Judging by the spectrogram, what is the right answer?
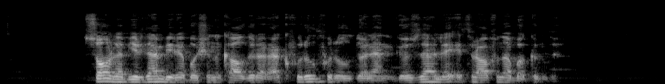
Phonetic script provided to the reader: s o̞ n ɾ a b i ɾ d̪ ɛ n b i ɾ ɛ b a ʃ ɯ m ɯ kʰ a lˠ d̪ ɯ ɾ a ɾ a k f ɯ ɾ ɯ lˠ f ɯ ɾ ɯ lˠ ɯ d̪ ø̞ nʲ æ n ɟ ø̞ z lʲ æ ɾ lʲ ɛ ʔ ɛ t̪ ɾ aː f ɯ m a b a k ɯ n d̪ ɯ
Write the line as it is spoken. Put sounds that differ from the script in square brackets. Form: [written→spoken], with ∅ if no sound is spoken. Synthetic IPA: s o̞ n ɾ a b i ɾ d̪ [ɛ→æ] n b i ɾ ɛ b a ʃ ɯ [m→n] ɯ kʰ a lˠ d̪ ɯ ɾ a ɾ a k f ɯ ɾ ɯ lˠ f ɯ ɾ ɯ lˠ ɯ d̪ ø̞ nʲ æ n ɟ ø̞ z lʲ æ ɾ lʲ ɛ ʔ ɛ t̪ ɾ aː f ɯ [m→n] a b a k ɯ n d̪ ɯ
